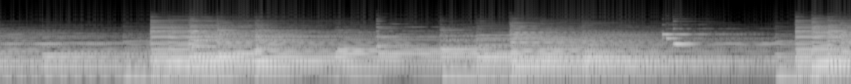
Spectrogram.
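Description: Piano playing slow, full chords with a few higher melody notes, a new chord struck about every three seconds. It is an instrumental passage of a worship song, with no singing.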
